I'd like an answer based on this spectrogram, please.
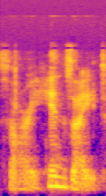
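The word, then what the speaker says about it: Hinzeit: Okay, the second one is Welcome to the Lake by Hinzite, that's the correct way to say it.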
